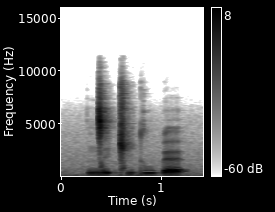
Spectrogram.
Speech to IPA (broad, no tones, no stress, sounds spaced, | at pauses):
ŋ͡ǀ e ǁ i d u ɓ æ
